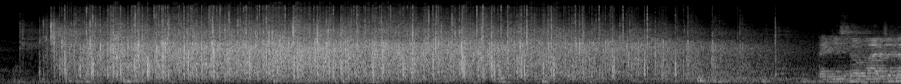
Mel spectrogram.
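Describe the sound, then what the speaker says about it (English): An audience at a technology conference breaks into loud, sustained applause that lasts several seconds and slowly fades, before a voice starts speaking over the last of the clapping. "Another round of applause,"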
